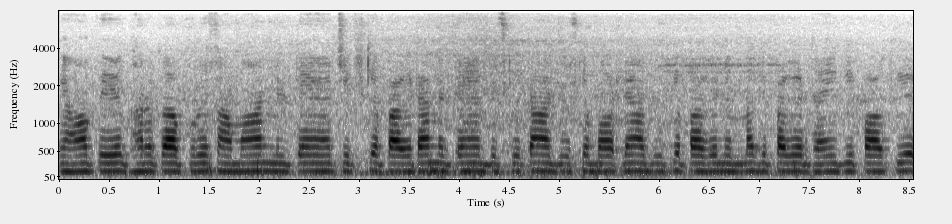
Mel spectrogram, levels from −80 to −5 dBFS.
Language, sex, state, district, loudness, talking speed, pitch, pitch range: Hindi, male, Haryana, Rohtak, -16 LUFS, 190 wpm, 145 Hz, 140-145 Hz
